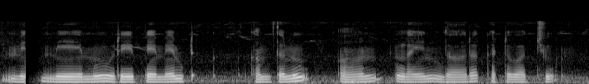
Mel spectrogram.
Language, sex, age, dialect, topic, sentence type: Telugu, male, 18-24, Southern, banking, question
